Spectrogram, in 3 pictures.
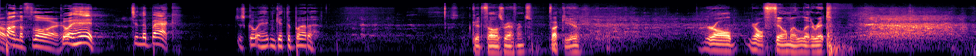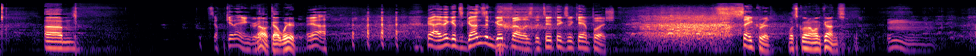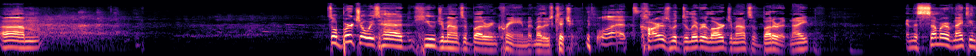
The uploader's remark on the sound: live in Seattle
